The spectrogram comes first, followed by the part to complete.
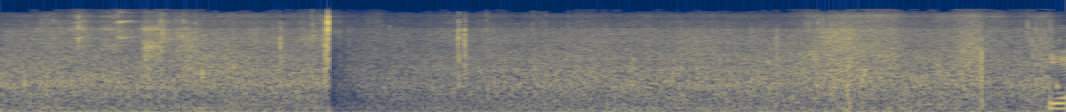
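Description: Steady rush of shallow river water with a low rumble, broken by a sharp click about a second in and a louder splashy stretch near the end as a hooked small trout is played to the bank.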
